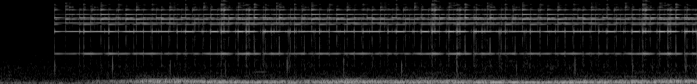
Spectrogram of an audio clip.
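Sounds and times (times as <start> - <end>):
bell ringing: 0.6 - 6.9
low rumbling background: 1.0 - 6.9.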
